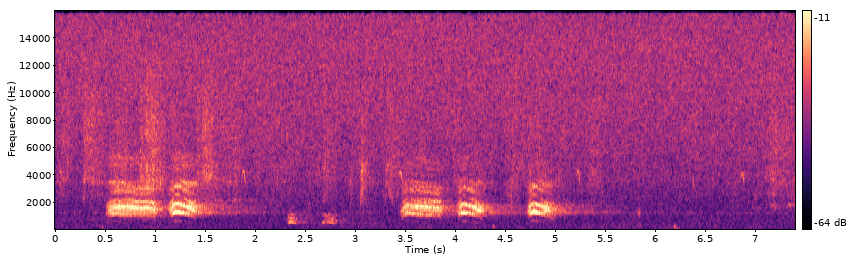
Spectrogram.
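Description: Harsh bird calls in two bouts, each a long call followed by one or two shorter falling ones, with two softer, lower calls between them.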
